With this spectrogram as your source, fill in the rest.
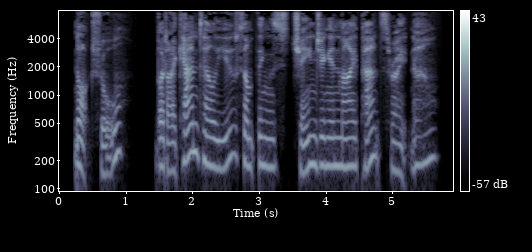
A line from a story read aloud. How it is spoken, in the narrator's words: he murmured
